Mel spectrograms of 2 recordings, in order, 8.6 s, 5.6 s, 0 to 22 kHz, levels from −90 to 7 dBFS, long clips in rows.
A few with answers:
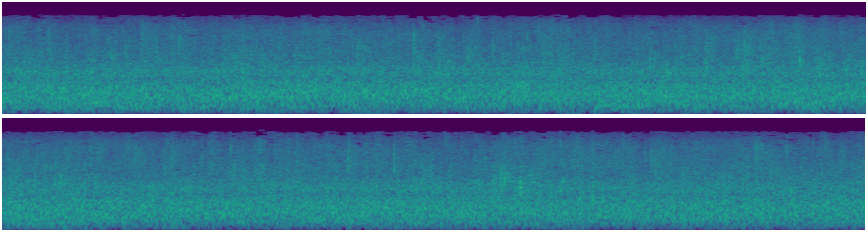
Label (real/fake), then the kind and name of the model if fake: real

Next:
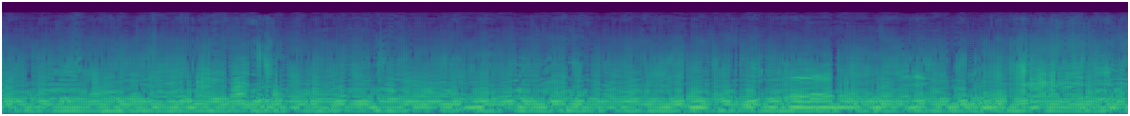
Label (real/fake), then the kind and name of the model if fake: fake, vocoder, BigVGAN v2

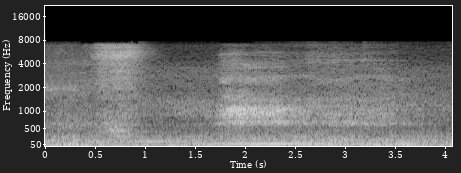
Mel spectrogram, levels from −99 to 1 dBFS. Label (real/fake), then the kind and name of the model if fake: real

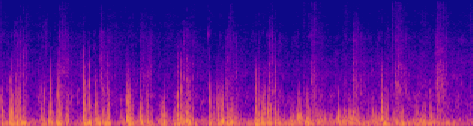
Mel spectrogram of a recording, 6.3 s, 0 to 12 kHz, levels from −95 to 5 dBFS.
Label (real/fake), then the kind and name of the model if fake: fake, codec, HILCodec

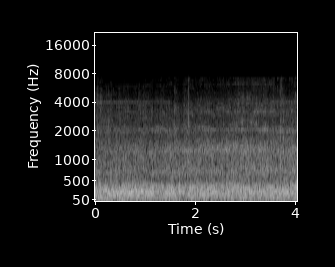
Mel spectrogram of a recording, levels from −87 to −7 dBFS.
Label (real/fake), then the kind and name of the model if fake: real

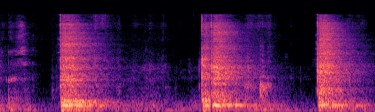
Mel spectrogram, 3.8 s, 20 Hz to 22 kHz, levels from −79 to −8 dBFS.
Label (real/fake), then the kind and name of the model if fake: fake, vocoder, BigVGAN v2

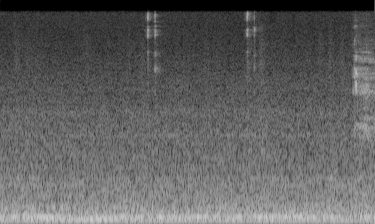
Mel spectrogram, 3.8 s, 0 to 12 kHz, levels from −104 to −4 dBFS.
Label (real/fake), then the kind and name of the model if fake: real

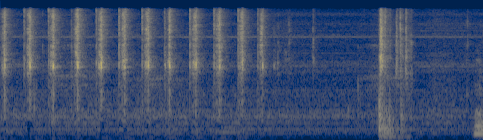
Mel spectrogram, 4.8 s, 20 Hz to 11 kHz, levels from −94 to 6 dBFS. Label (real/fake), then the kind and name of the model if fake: real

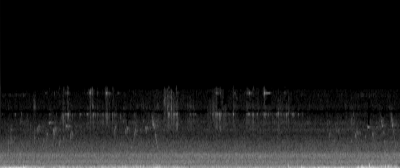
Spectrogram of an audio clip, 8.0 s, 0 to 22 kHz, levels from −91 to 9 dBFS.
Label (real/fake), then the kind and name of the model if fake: real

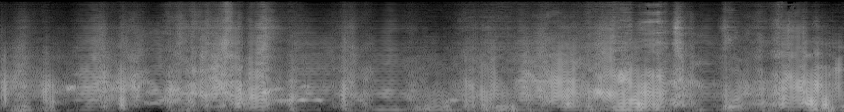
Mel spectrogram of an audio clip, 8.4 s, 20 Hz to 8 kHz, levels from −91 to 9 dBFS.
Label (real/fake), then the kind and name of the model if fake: fake, vocoder, Vocos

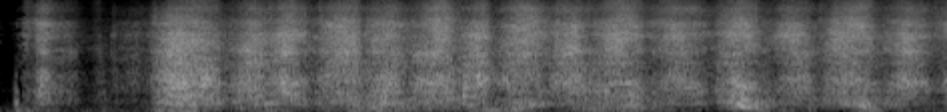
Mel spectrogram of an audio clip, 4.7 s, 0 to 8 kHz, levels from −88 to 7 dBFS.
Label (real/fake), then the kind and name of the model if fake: fake, codec, SNAC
